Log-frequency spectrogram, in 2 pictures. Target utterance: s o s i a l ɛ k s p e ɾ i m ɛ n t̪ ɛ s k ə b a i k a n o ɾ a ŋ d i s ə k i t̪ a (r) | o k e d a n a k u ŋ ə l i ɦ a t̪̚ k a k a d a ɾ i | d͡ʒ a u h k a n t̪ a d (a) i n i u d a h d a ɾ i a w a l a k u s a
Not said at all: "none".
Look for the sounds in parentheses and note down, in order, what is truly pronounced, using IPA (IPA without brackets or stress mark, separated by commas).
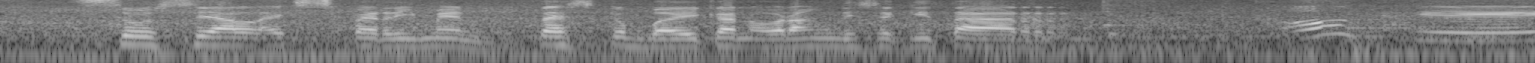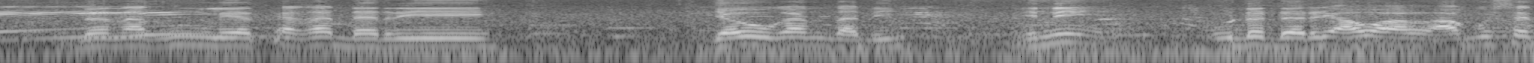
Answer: r, i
